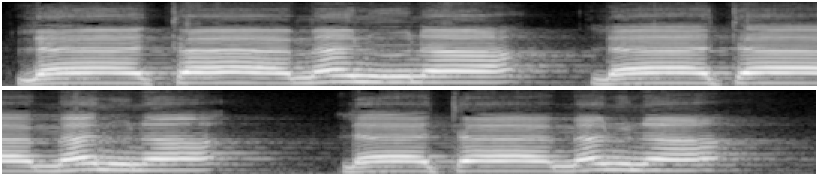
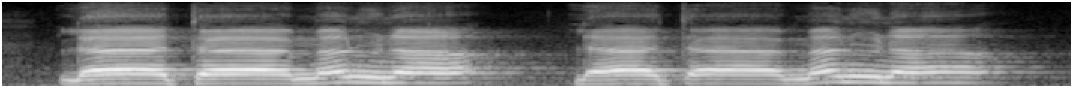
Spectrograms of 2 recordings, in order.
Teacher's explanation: لازم وواجب أن تنطق بحركة الضمة ولكن تسرع وتخفت عندها وتخفض صوتك. لا تأمننا لا تأمننا، بنتنا دوك شنو الاختلاس، وهذا ما عبر عنه بعضهم بالروم.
